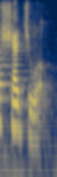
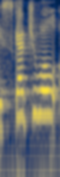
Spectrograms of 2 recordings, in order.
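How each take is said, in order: First: Schedule starting sh, SHED-jool; soft-sh pronunciation. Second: Schedule starting sk, SKED-jool; hard-k pronunciation. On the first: Teacher says either is understood, soft-sh pronunciation. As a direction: say schedule with "sh" at the front. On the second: Teacher says either is understood, hard-k pronunciation. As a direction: say schedule with "sk" at the front. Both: Shown as a demonstration. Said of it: "whether you say schedule or schedule".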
